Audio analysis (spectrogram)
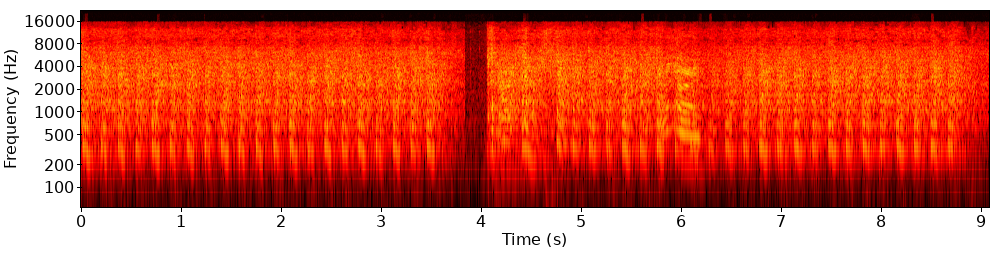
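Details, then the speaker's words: Porsche 944 widebody after fuel pump and hose replacement, with the ECU removed from the car: steady cranking at about three compression pulses a second, a brief pause, then more cranking that never fires. Cranks, won't start. "just realized something when we disassembled the interior we took the ECU out I think it's gonna start without that"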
